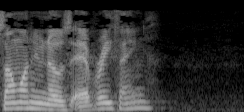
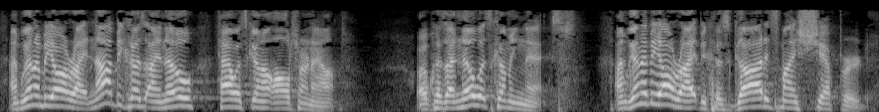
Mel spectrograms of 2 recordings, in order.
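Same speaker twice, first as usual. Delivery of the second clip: higher and louder, bold proclamation; David's declaration; 5 semitones higher, 5 dB louder than usual. Acted. Pastor voicing David's trust in his shepherd, higher and louder. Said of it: "David is saying this".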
